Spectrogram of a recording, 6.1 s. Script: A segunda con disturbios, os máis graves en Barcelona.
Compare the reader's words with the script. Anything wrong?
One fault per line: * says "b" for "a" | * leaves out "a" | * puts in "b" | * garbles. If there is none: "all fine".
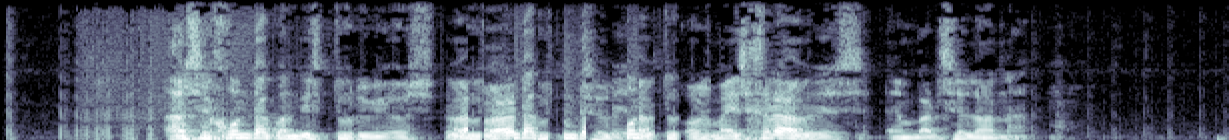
* garbles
